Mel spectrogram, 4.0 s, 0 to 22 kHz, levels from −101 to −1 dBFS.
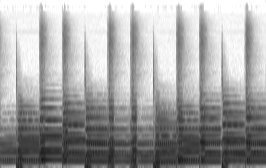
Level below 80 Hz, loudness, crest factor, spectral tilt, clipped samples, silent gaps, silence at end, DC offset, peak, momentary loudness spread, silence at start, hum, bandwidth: -34 dBFS; -19 LUFS; 16 dB; -7 dB/octave; under 0.1%; none; 0 s; under 0.1%; -2 dBFS; 4 LU; 0 s; none; 15 kHz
